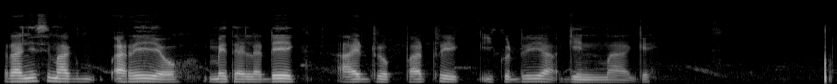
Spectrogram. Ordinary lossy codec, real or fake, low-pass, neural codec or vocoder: MP3, 48 kbps; real; 19.8 kHz; none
